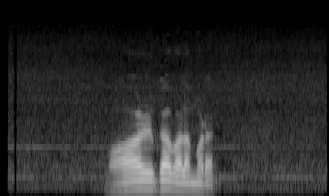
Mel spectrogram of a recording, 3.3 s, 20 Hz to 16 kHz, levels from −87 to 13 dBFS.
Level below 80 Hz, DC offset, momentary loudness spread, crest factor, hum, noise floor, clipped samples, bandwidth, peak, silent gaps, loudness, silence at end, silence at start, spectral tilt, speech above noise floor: -68 dBFS; under 0.1%; 12 LU; 20 dB; none; -54 dBFS; under 0.1%; 8 kHz; -4 dBFS; none; -20 LUFS; 1.2 s; 1.1 s; -8.5 dB/octave; 35 dB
